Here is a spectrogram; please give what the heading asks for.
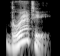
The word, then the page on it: bratty: British English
